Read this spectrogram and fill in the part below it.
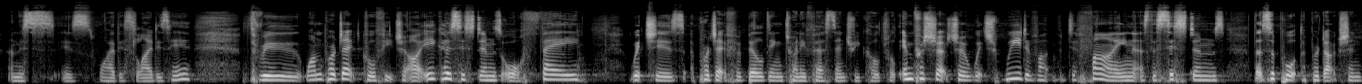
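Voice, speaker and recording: A woman giving a conference keynote, her voice going hoarse, speaking in a measured way and correcting herself as she goes. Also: lowish voice. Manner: measured, self-correcting presentation. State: losing her voice. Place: museum auditorium. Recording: long reverb of a lecture hall.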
